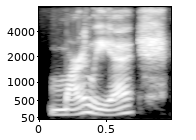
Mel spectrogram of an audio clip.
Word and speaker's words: Marlia: My name is spelled, well, my name is Marlia, and it's M A R L I A, Marlia.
